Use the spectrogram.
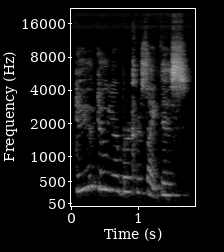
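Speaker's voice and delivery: high, prim mock-fancy question; fancy sister voice. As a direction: mimic a fancy order. Imitating sister being fancy.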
